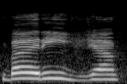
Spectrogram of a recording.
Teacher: بریہ، یہاں پر یا پر تشدید ہے، یا کو ہم یا سے پہلے را کے ساتھ میں سختی سے ملائیں گے، اور وقف کرتے ہوئے گول تا کو ہم ہا ساکن کی مانند پڑھیں گے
